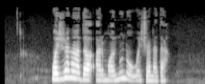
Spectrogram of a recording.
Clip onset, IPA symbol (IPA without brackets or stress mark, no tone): w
